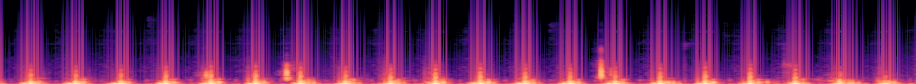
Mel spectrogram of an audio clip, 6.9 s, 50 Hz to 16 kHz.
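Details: Fast heartbeat (tachycardia) recorded around a hot shower: rapid, regular, deep thumps at roughly 175 beats a minute, well above a resting adult rate.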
